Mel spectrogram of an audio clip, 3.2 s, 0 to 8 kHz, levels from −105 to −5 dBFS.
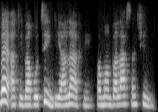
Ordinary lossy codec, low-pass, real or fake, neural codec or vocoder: Opus, 24 kbps; 7.2 kHz; fake; codec, 16 kHz, 0.5 kbps, X-Codec, WavLM features, trained on Multilingual LibriSpeech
